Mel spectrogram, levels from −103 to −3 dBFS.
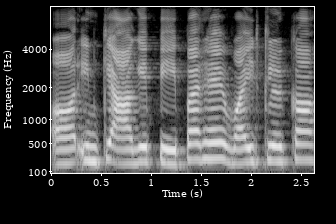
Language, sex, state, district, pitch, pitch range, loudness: Hindi, female, Bihar, Sitamarhi, 225 Hz, 205-250 Hz, -17 LUFS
